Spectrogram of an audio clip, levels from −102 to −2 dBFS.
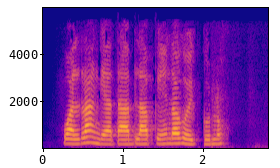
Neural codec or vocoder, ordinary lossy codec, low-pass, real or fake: codec, 16 kHz in and 24 kHz out, 0.9 kbps, LongCat-Audio-Codec, fine tuned four codebook decoder; AAC, 24 kbps; 5.4 kHz; fake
